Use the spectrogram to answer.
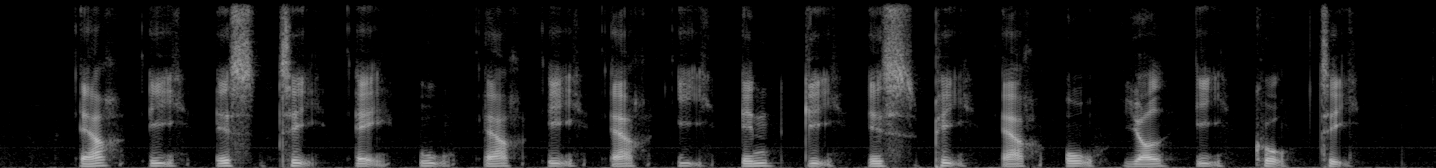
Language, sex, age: Danish, male, 31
